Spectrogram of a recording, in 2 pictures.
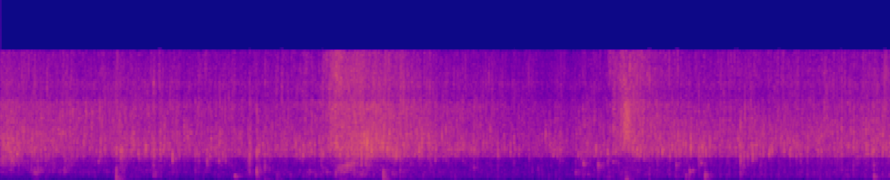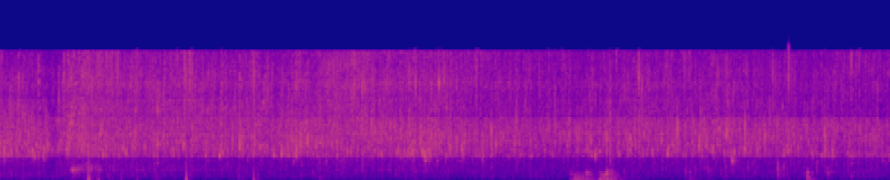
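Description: Fish sizzles and crackles steadily in hot oil.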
